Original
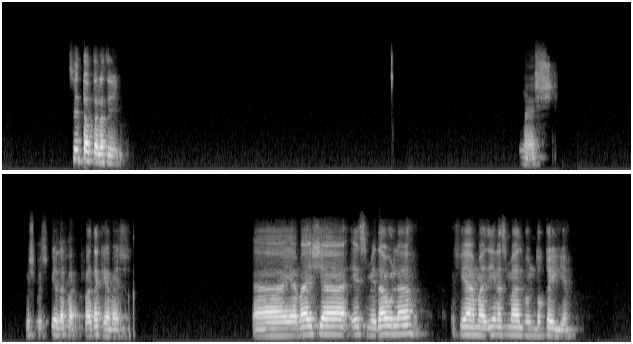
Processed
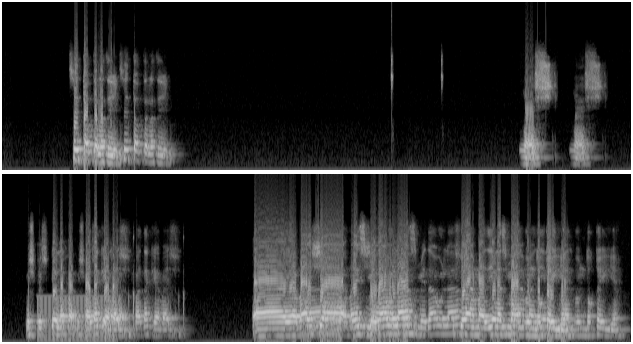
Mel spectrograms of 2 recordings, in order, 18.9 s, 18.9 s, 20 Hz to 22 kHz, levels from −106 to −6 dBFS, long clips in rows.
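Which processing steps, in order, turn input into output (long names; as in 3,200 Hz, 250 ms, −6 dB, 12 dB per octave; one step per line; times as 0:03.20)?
parametric band 1,600 Hz −10.5 dB 0.25 octaves
mains-hum notches 60/120/180/240/300/360/420/480/540 Hz
downward compressor 8 to 1, threshold −28 dBFS, peak gain reduction 16 dB
single-tap delay 751 ms −8 dB
wave folding −27.5 dBFS
0:09.94–0:11.11: hum with harmonics 50 Hz, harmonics 23, −50 dBFS 0 dB per octave
level +2 dB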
